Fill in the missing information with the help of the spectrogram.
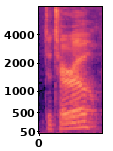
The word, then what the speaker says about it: Turturro: Is it John Turturro? – Turturro.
